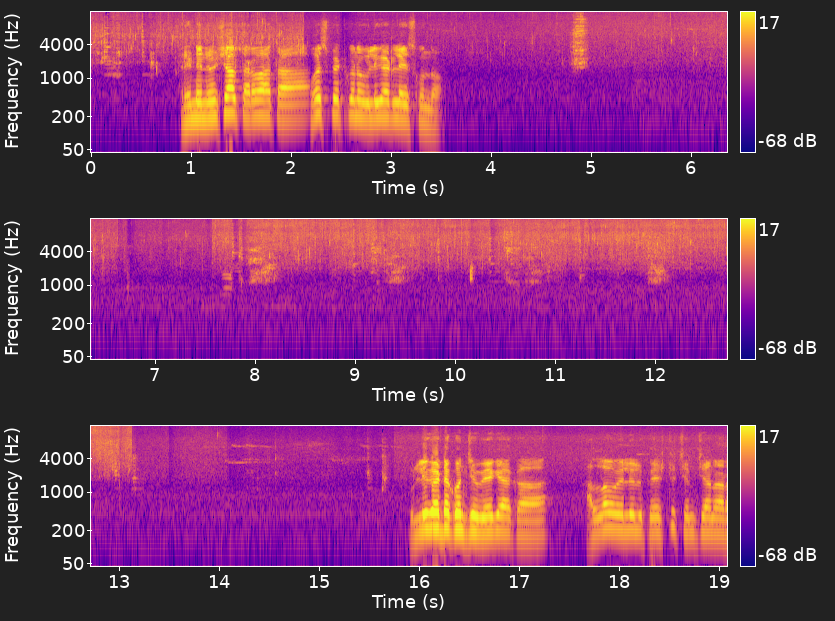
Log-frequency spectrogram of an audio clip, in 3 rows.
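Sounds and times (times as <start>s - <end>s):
vegetables sizzling in hot oil: 0.0s - 14.1s.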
